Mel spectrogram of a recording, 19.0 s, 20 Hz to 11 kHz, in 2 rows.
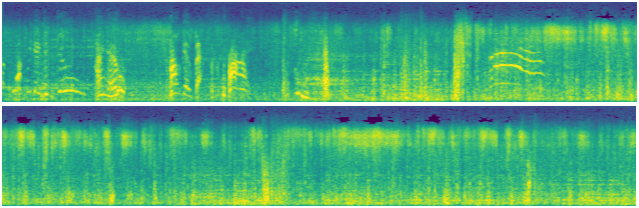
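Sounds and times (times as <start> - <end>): herd of hooves stampeding: 0.0 - 19.0.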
